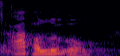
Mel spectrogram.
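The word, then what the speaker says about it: apoluo (ἀπολύω): The Greek word here for released him is apoluo.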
